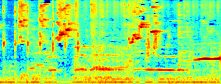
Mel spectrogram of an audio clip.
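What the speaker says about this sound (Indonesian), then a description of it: "Ternyata burung jalak kebo ini masih takut ya sobat ya" A young Javan myna gives scattered chirps and short squawky calls close by, over faint background noise.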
